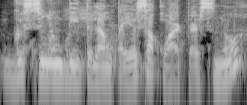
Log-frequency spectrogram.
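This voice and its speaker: A care-home worker in a radio drama. She is a woman with a lowish voice, polite and solicitous. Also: measured pace.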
